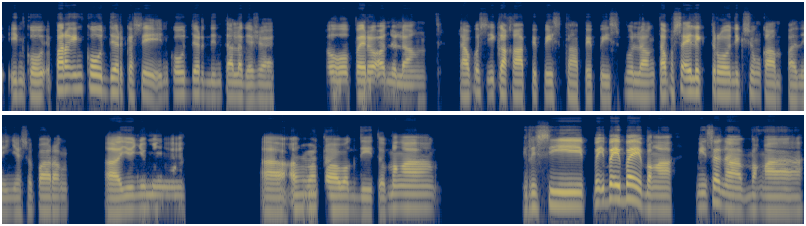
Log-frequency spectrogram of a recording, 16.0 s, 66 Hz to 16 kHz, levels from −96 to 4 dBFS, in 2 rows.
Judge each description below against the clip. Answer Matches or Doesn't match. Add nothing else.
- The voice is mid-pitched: Matches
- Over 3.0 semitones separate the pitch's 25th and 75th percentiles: Doesn't match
